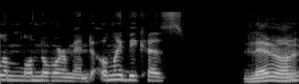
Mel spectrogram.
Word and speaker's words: Lenormand: Yeah, I'm very excited about the Lenormand, because like I know nothing about the Lennies, and the most I know is there's 36 cards.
